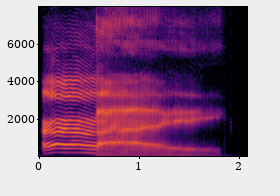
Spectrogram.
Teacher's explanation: You start wide open with an a sound and then your jaw closes and your tongue pushes up to an e sound.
